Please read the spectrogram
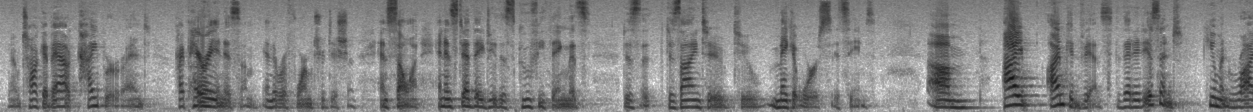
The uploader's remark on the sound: She delivered this lecture on April , 2008 at the University of Chicago's Swift Hall.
